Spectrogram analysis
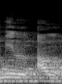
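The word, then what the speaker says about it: ملء: Sekarang Bapak bacanya yang mana? Mil'u apa mil'a? Ya, nggak usah pada ribut. Dua-duanya benar. Itu yang ngajarin mil'u yang benar. Ya, yang bilang, gue diajarinnya mil'a. Nah, dua-duanya benar.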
